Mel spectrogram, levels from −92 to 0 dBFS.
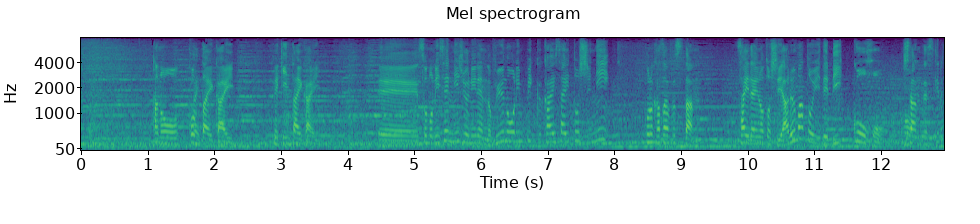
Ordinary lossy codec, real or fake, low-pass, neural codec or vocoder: none; real; none; none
